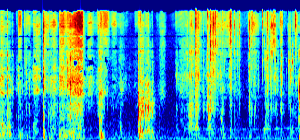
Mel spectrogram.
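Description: Faint rustling and crinkling of a paper pamphlet and a plastic pouch being handled, with scattered short crackles.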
